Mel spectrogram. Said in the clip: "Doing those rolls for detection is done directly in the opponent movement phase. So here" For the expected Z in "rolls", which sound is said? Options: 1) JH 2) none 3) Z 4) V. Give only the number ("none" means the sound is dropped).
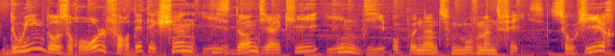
2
